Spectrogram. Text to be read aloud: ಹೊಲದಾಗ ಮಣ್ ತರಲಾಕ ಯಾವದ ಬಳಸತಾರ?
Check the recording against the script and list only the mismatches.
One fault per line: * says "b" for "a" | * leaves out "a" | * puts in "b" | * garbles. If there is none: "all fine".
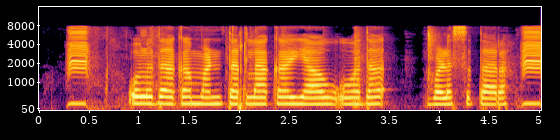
all fine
